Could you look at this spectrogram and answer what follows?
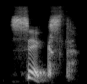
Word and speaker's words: sixth: fifth floor don't you sixth sixth sixth so sixth refers to the number six of something this is a really good word to practice some pronunciation slow down that sixth that middle part there the sixth book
